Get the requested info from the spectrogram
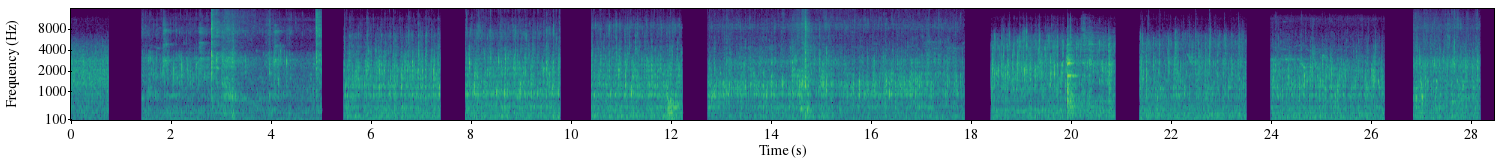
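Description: Chicken cooking in oil and spices in a pan, sizzling and bubbling, heard as a run of short clips with sudden cuts to silence between them.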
